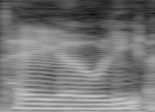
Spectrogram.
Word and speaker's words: Paoli: Battle of Paoli, is that how you pronounce it? Paoli, yeah.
